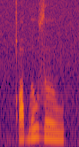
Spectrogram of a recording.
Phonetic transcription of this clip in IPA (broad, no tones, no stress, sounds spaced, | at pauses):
qʼ ɒ b ə u̯ z ə u̯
